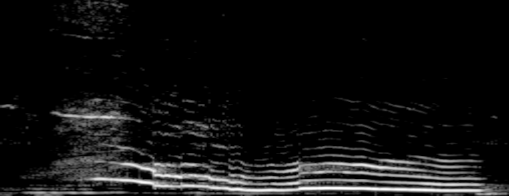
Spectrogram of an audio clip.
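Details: Nine-month-old puppy Chikku in India wails because his father went without him; a loud, drawn-out howl stepping down in pitch, then rising briefly and sliding down again, with soft background music.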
